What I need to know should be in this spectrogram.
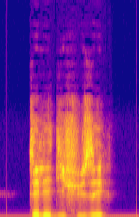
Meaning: to televise (broadcast on TV)
- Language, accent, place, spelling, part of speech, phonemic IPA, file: French, France, Lyon, télédiffuser, verb, /te.le.di.fy.ze/, LL-Q150 (fra)-télédiffuser.wav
